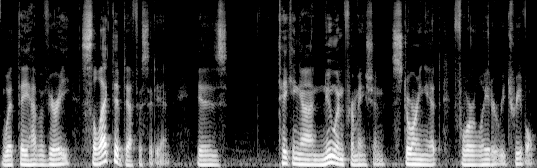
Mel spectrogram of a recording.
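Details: Adult male lecturer; normal speech.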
